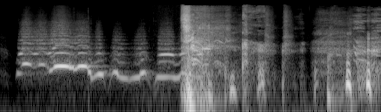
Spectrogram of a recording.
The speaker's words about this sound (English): What is that fucking whistle sound? It's a little flute that I have.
